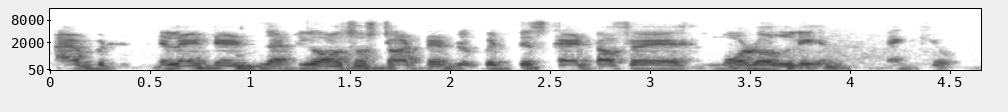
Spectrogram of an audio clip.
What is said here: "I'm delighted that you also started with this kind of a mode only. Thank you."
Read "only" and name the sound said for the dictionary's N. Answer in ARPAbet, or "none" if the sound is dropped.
L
